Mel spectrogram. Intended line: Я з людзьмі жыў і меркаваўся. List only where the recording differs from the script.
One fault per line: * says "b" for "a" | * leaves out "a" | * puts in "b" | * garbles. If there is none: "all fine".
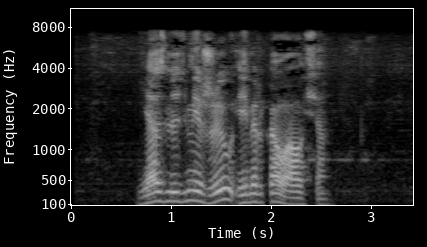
all fine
